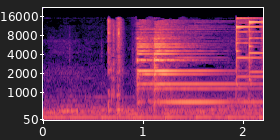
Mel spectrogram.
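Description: A bell-like chime is struck about a second in and rings on, slowly fading, then is struck again just before the end.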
